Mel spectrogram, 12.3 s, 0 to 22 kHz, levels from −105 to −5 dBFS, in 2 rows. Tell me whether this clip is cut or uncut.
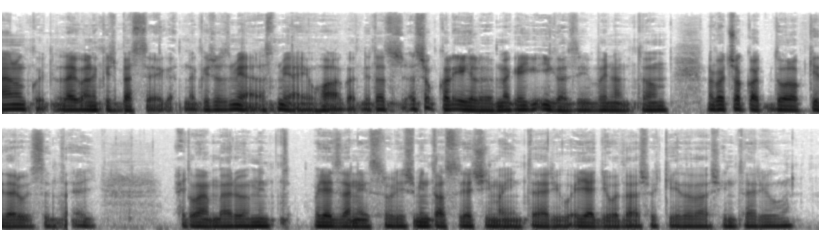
cut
